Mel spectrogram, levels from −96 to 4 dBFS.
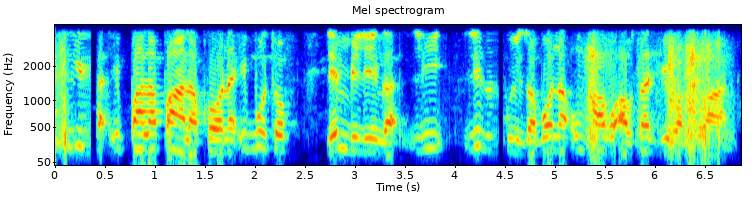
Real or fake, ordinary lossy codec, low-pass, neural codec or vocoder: real; none; 3.6 kHz; none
